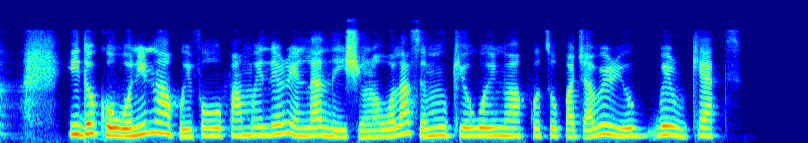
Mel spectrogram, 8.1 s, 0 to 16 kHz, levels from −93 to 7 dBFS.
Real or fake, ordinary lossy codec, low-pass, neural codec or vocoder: fake; Opus, 24 kbps; 7.2 kHz; codec, 16 kHz, about 1 kbps, DyCAST, with the encoder's durations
